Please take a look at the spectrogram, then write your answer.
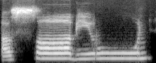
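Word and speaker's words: الصابرون: Et encore par rapport aux règles du tajwid, la première prononciation qui est as-sabiroun, la lettre ra, elle est beaucoup plus emphatique, en forme emphatique.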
